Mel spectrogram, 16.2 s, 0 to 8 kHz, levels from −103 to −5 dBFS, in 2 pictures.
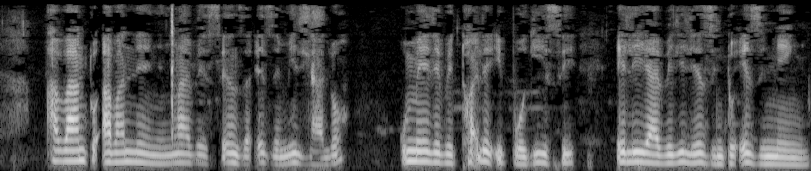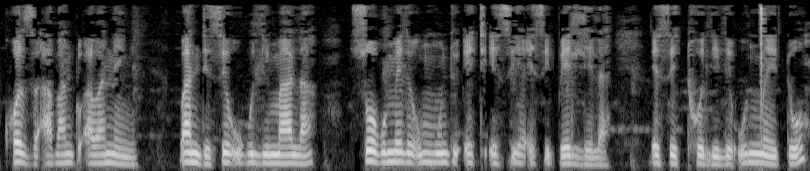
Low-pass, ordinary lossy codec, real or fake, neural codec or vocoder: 7.2 kHz; MP3, 32 kbps; real; none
